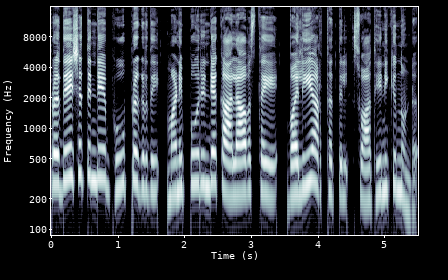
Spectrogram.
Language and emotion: Malayalam, neutral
